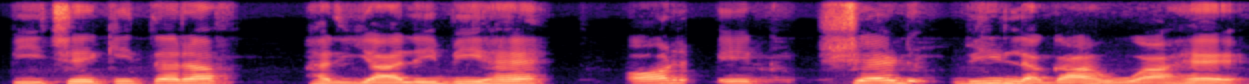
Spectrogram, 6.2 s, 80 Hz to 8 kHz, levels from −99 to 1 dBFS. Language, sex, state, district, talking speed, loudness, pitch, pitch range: Hindi, female, Maharashtra, Mumbai Suburban, 125 wpm, -15 LUFS, 180 Hz, 155-210 Hz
